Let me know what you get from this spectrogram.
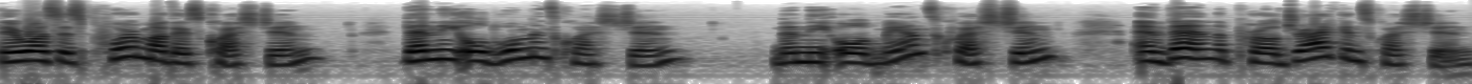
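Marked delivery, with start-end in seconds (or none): none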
